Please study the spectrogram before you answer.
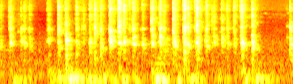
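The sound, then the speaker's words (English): Typing on a computer keyboard: rapid, continuous clicking keystrokes, many in quick succession at a fairly steady pace, with no speech over them. “Okay, let me get on. Now I gotta type.”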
